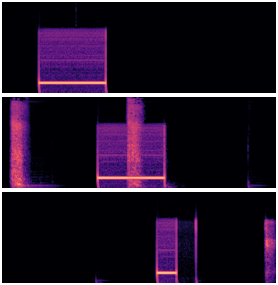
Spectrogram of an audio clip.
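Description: A telephone ringback tone for a call to a mobile phone sounds three times, each a steady one-second beep separated by long silent gaps, with a couple of sharp clicks between rings; the call goes unanswered and the last ring is cut short.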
